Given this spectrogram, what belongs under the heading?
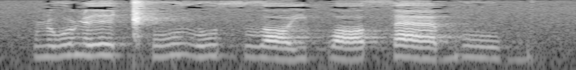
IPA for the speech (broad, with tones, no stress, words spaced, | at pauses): ɳu˨˥ɳe˧˥˧ ǁʰu˨˥ðu˨˥θðɒ˧˩˧jbɒ˧˩˧ θæ˥˨bu˥˨b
